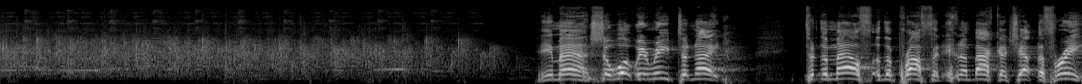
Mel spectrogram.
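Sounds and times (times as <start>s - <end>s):
audience clapping: 0.0s - 5.4s
speech: 5.4s - 7.4s, 8.0s - 10.8s.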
